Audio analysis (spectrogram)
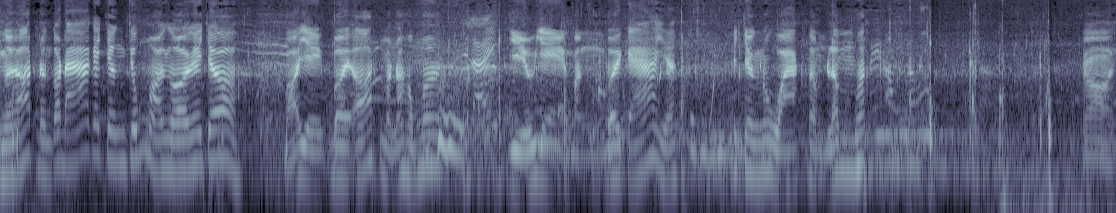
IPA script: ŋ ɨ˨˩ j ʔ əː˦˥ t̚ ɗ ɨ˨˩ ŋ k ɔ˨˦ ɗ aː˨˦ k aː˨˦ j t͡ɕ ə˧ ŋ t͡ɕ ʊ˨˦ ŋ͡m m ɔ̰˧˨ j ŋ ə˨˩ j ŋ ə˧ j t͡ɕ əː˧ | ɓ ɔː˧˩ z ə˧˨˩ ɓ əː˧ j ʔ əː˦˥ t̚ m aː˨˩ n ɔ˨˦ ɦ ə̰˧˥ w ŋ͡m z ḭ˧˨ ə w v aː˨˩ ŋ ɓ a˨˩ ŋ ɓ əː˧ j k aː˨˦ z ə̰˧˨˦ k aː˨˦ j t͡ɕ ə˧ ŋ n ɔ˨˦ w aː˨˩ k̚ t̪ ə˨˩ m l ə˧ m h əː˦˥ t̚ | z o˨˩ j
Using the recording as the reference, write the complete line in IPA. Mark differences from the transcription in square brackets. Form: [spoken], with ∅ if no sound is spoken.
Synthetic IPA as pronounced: ŋ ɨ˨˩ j ʔ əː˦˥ t̚ ɗ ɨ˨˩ ŋ k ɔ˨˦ ɗ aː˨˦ k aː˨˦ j t͡ɕ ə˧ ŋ t͡ɕ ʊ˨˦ ŋ͡m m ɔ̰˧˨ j ŋ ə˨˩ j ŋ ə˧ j t͡ɕ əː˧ | ɓ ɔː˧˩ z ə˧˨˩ ɓ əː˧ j ʔ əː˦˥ t̚ m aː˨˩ n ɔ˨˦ ɦ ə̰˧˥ w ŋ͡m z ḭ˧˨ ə w [z] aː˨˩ ŋ ɓ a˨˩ ŋ ɓ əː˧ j k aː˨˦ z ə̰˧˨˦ k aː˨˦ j t͡ɕ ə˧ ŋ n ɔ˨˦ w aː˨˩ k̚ t̪ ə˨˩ m l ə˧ m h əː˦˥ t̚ | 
